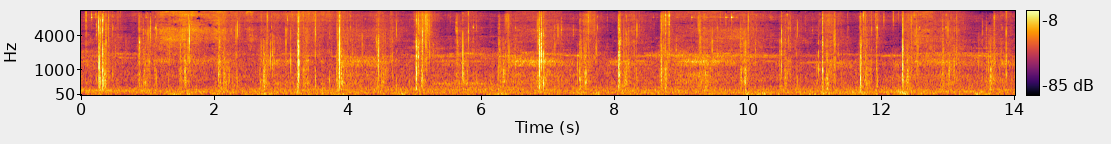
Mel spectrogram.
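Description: Footsteps scuff steadily on a rough paved road outdoors.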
